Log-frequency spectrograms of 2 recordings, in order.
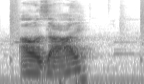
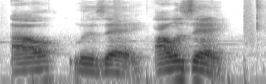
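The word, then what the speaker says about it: Alize: Durant Sharp, Nicholas Claxton, Elise, Alizai. Someone told me how to say it. Alizé. There you go. Alizé Johnson. That's how you say it.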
